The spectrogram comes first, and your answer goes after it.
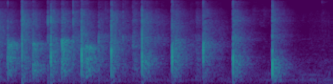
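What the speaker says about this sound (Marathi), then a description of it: "जोरदार टाळ्या होत्या यांच्यासाठी" Sparse applause greets a prize winner at a customer lucky draw, about ten close, distinct claps that thin out and fade near the end.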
